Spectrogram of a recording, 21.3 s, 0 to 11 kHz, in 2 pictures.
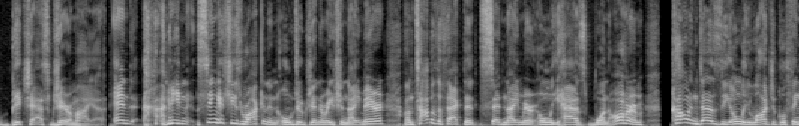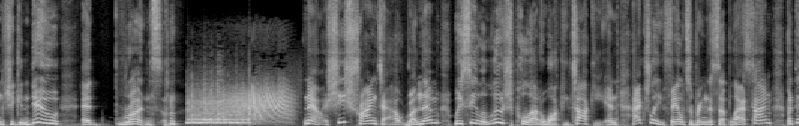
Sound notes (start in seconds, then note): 13.2 hanna barbera sound | alt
